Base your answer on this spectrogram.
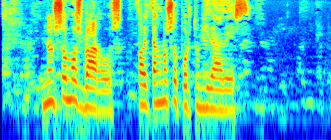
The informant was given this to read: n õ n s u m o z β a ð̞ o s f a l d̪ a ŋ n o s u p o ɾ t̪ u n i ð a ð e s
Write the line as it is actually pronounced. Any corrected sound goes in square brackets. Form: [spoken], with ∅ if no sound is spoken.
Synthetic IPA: n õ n s [o] m o z β a [ɣ̞] o s f a l [t̪] a ŋ n o s [o] p o ɾ t̪ u n i ð a ð e s

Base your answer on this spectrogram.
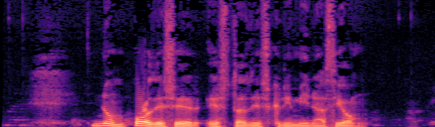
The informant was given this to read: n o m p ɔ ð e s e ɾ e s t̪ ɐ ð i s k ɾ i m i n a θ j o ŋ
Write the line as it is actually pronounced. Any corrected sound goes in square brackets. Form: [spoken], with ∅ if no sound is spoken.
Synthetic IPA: n [õ] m p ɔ ð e s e ɾ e s t̪ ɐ ð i s k ɾ i m i n a θ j o ŋ

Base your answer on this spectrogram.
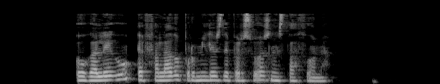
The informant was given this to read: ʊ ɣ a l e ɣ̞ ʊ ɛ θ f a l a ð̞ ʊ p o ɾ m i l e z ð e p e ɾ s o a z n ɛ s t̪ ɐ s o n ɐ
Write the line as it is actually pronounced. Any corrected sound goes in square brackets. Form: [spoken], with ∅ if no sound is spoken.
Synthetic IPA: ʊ ɣ a l e ɣ̞ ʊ ɛ [∅] f a l a ð̞ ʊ p o ɾ m i l e z ð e p e ɾ s o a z n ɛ s t̪ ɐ [θ] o n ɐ

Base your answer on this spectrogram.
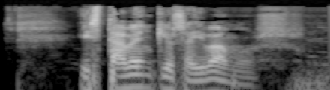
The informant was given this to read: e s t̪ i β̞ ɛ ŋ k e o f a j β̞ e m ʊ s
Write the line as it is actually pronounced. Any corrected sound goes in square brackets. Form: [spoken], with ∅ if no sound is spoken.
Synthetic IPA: e s t̪ [a] β̞ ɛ ŋ k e o [s] a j β̞ [a] m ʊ s

